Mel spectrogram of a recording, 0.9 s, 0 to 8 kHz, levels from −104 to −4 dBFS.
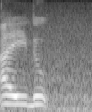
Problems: constant background noise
